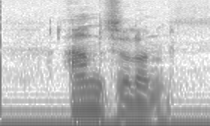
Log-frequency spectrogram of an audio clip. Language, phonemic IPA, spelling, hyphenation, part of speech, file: Dutch, /ˈaːnˌvʏlə(n)/, aanvullen, aan‧vul‧len, verb, Nl-aanvullen.ogg
- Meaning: 1. to supplement 2. to complement, to complete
